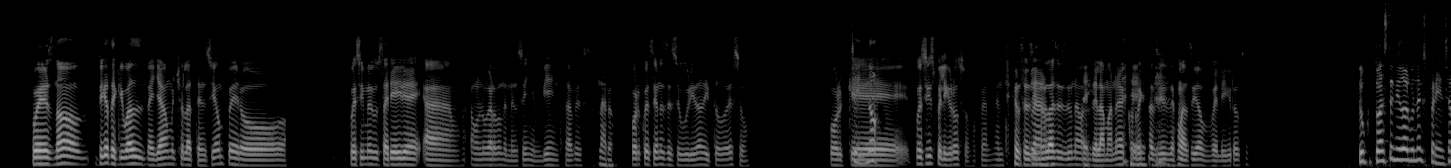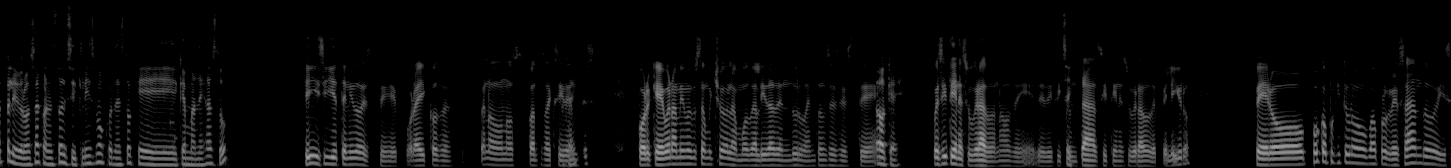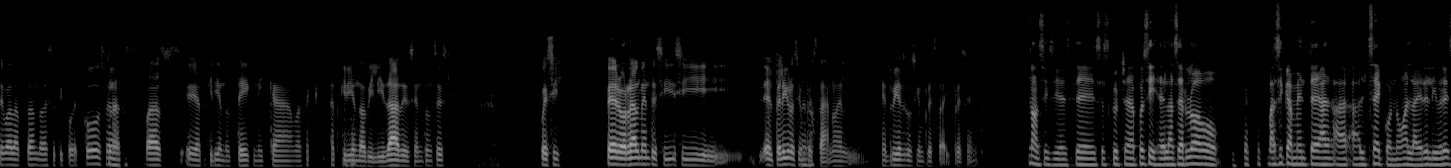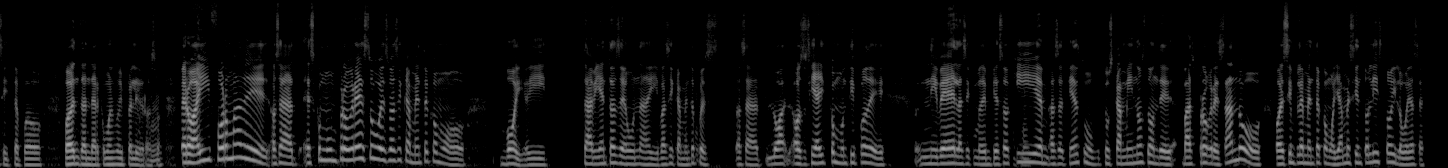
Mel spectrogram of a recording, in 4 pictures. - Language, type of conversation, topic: Spanish, unstructured, ¿Te gusta pasar tiempo al aire libre?
- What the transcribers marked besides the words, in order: other background noise; tapping; chuckle; chuckle; laughing while speaking: "es demasiado"; chuckle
